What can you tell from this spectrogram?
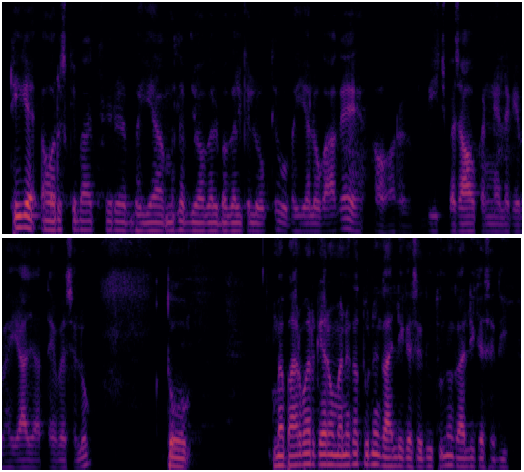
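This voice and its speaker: A young fitness vlogger tells a story in a casual, chatty way, mixing in English phrases. His voice is lowish and a little mellow, and the recording is dry.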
